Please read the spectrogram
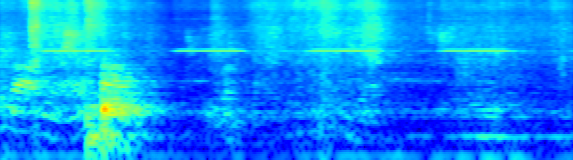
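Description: Mostly speech: a short shouted call in the first second, then faint talk. Under it a faint, high, steady tone repeats in short dashes about once a second, and a low hum starts near the end.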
